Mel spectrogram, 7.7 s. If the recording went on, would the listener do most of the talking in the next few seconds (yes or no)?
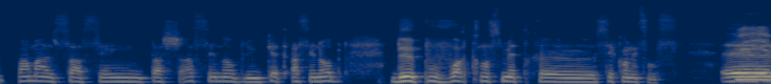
no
